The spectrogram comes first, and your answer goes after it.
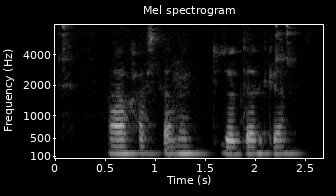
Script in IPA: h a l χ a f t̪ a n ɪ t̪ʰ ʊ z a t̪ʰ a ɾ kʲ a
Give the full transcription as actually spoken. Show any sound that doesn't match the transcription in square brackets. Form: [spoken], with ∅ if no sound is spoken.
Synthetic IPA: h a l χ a [s] t̪ a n ɪ t̪ʰ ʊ z a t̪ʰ a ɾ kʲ a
